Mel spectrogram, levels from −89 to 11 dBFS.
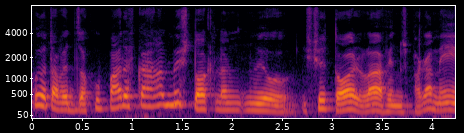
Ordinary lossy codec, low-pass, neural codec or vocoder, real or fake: none; none; none; real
